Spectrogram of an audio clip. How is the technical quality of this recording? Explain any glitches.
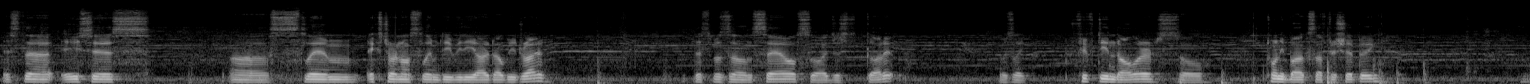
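There's one glitch: a loud pop from 3.95 to 3.97 s. It's a single sharp pop a few dB above the sound, which carries on underneath. It's likely a sudden voltage step from a plug, switch, static or driver glitch, shaped by the circuitry after it.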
